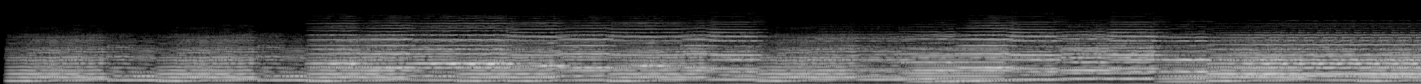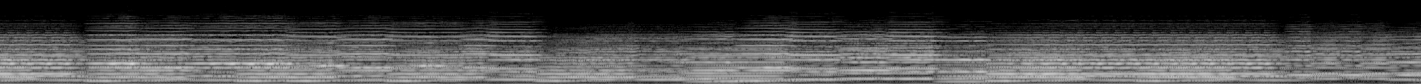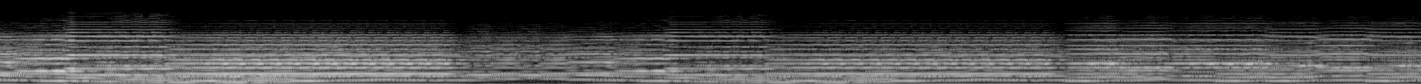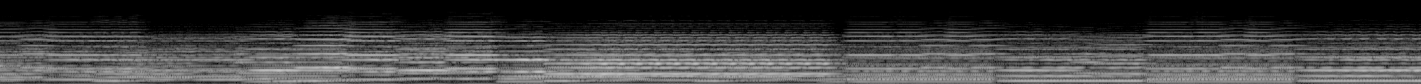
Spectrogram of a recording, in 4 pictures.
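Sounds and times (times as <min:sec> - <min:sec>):
string quartet playing Spanish dances: 0:00.0 - 0:56.8.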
